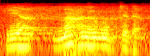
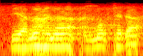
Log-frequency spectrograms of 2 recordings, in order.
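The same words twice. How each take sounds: The two takes are said the same way.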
